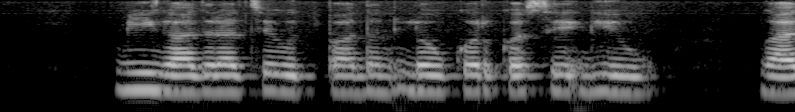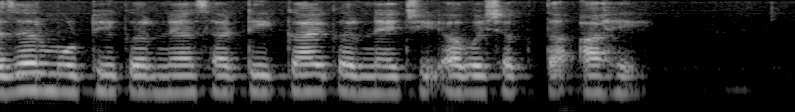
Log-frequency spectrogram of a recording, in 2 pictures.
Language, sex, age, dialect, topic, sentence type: Marathi, female, 25-30, Northern Konkan, agriculture, question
